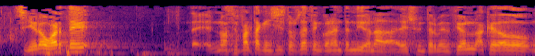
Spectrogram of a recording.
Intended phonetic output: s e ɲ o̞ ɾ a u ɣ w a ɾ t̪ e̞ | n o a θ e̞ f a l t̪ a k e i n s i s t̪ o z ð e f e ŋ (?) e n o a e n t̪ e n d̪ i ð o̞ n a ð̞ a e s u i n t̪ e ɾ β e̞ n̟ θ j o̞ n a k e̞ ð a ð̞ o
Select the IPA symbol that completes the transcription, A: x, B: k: B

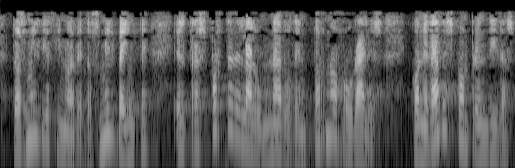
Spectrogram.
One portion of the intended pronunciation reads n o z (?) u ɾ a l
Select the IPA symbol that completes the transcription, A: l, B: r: B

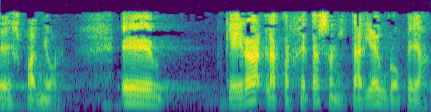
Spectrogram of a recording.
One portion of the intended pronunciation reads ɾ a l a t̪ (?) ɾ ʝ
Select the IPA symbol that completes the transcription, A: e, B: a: B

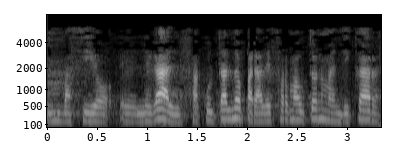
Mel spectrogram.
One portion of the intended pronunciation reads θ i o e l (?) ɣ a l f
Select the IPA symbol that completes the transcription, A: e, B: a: A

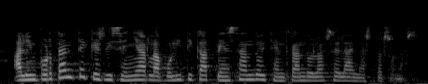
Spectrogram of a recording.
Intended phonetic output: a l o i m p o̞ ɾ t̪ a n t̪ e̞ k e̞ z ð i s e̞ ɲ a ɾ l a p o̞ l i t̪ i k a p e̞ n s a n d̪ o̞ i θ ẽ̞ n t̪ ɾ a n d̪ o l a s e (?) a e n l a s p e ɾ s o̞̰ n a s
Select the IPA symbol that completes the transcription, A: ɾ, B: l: B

